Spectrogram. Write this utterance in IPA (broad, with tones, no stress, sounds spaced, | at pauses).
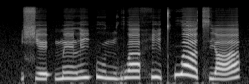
ɕ e˨ ʔ m ẽ˧ l i˦ ʔ u˧ n ɡ w a˦ h i˥˧ t̪ʰ w a˥˧ t͡s j a˨˦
